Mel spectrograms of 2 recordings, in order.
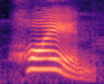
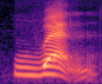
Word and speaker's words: when: আমরা কিন্তু প্রায় সময় বলে থাকি হয়েন, হয় উচ্চারণ করে থাকি, কিন্তু এটাকে আমরা হয় মতো উচ্চারণ করব না, আমরা সঠিকভাবে উচ্চারণ করব উ এর মতো একটা সাউন্ড দিয়ে। তাহলে আমরা বলবো when, when।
